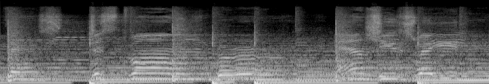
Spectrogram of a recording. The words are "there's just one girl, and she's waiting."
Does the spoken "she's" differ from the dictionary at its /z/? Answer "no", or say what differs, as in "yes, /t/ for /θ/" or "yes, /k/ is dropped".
no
